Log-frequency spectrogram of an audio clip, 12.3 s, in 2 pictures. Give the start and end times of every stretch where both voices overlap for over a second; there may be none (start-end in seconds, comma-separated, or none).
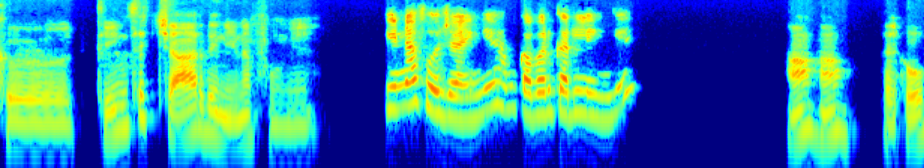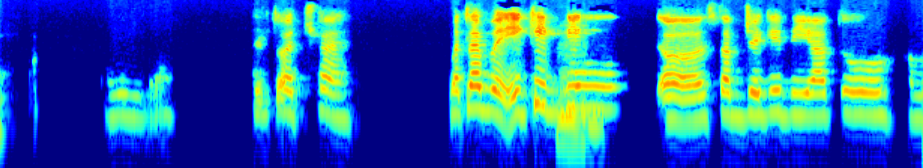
none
